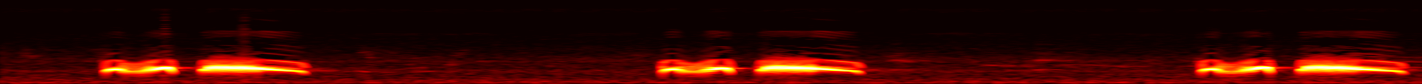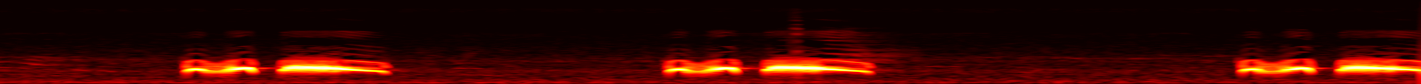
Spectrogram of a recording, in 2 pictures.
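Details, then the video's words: Spotted dove calling to draw in and gather others, six evenly spaced phrases over fourteen seconds, each a fast double coo then a drawn-out falling coo, in near silence. "Tiếng chim cu gáy kích bổi gọi bầy hiệu quả."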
